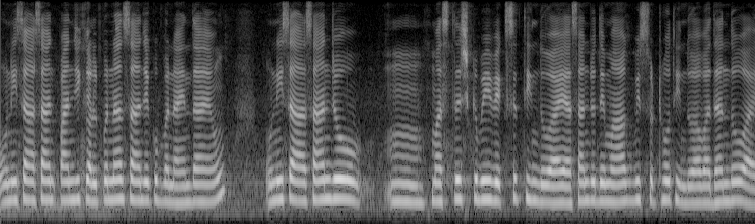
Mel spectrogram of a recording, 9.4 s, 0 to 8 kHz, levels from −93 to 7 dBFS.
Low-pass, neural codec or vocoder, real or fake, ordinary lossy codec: none; none; real; none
